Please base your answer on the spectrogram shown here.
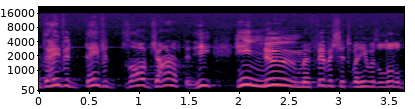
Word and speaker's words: Mephibosheth: It says, now when Mephibosheth, that's how you say it, Mephibosheth, the son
